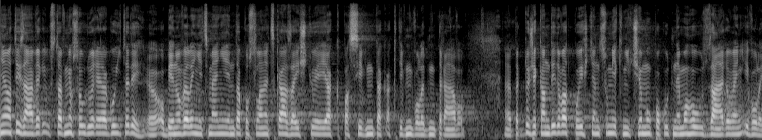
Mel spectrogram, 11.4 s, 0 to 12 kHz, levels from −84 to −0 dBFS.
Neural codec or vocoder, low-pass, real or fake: none; 10.8 kHz; real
